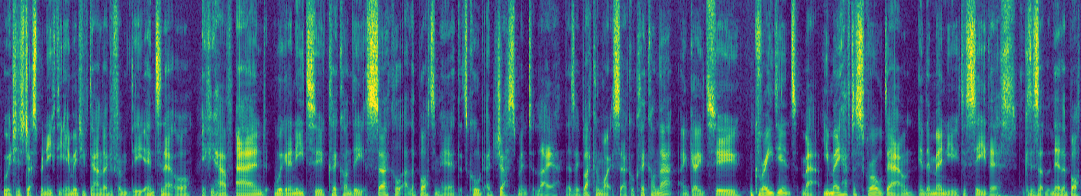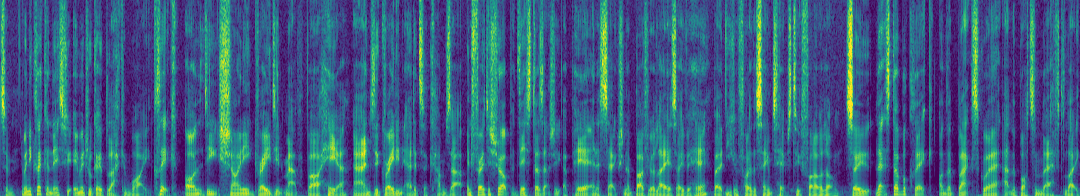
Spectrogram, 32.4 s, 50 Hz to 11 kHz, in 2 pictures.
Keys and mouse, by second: 8.5 click, 11.8 click, 15.2 click, 21.0 click, 21.6 click, 27.7 click, 31.4 click.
